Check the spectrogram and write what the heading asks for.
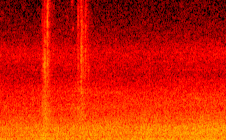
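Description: Steady outdoor background noise: a low hum of distant road traffic.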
